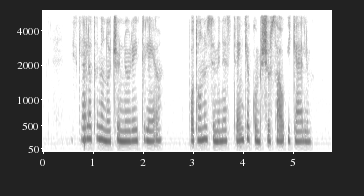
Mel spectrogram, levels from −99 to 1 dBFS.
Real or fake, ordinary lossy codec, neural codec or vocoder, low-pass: real; MP3, 48 kbps; none; 5.4 kHz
